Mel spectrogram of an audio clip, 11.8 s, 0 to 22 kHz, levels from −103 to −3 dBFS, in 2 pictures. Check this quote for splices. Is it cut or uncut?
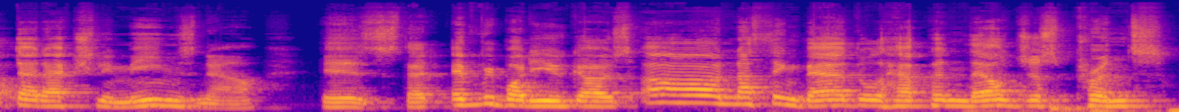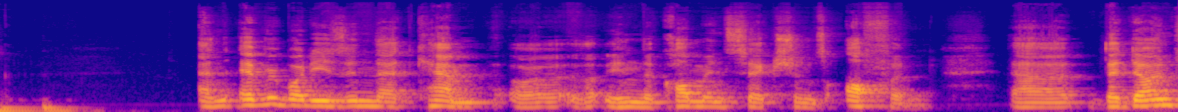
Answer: uncut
